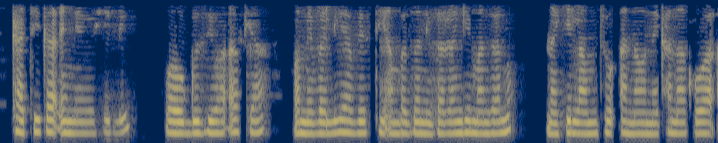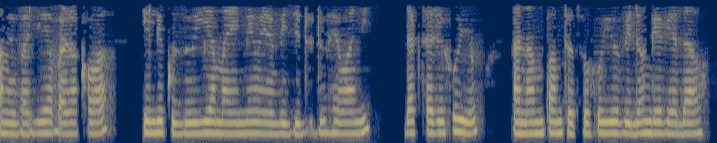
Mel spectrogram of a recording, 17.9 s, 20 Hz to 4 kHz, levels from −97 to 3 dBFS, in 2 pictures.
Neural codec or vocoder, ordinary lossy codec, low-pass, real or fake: none; AAC, 16 kbps; 3.6 kHz; real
